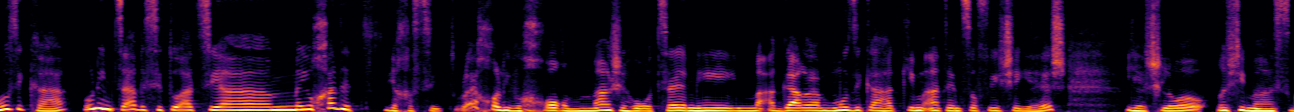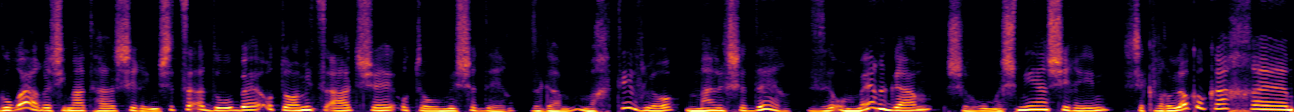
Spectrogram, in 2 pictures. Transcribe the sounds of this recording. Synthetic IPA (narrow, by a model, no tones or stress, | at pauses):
muzikʰahunimt͡sabesituat͡sjame̞juχedetjaχasithulo̞jaχo̞lːivχo̞ʁmaʃeɦuʁo̞t͡se̞mimaʔa̰ɡaʁamuzikahakimʔatenso̞fiʃeje̞ʃ | je̞ʃlo̞ʁeʃimasɡuʁaʁeʃimatɦaʃiʁimʃet͡saʔadube̞o̞to̞hamit͡sʔatʃeʔoto̞meʃade̞ʁzeɡamːaχtivlo̞maleʃade̞ʁzeʔo̞me̞ʁɡamʃeɦumaʃmiaʃiʁimʃekvaʁlo̞ko̞lkaχ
